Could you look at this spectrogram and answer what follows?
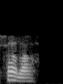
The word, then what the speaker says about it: Salah: Salah. – Alors, ça c'est votre nom, ça s'écrit comment, monsieur? – S comme Sophie, A-L-A-H.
